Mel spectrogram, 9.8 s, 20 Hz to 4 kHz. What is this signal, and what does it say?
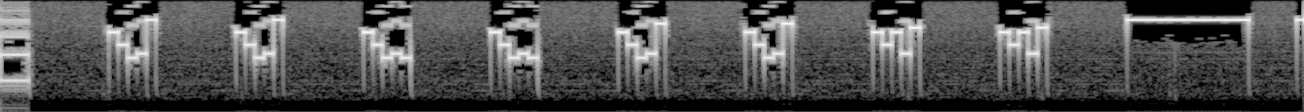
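Five-tone selective call (ZVEI), heard as quick runs of five tones, tones of about 70 ms. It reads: 85233 85233 85232 85232 85230 85230 85839 85839
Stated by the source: ZVEI five-tone selective call received with an SDR.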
